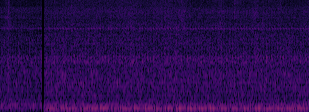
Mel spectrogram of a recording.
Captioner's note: truck whirring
